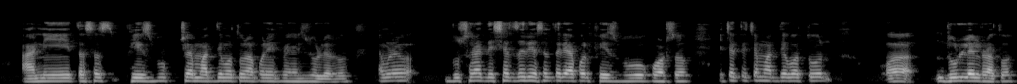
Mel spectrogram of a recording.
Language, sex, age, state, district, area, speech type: Marathi, male, 30-45, Maharashtra, Yavatmal, urban, spontaneous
